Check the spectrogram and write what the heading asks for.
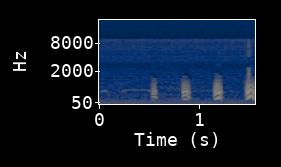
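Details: Barred owls living in Midtown Tulsa: a faint, drawn-out arched note, then four short low hoots about three per second, each stronger, over a soft background hum.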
